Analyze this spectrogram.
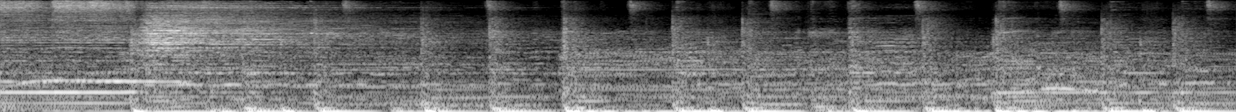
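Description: Live rock band playing through the PA: electric bass, acoustic guitar and drum kit, with a cymbal wash about a second in and then a steady drum beat under a strong bass line.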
